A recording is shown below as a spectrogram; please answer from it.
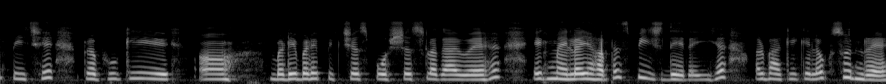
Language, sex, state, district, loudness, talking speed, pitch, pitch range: Hindi, female, Bihar, Darbhanga, -23 LUFS, 170 wpm, 250 Hz, 235-270 Hz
